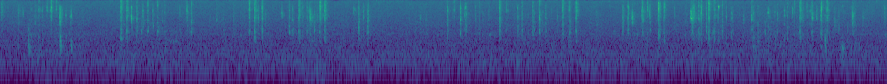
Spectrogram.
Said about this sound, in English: People are typing.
